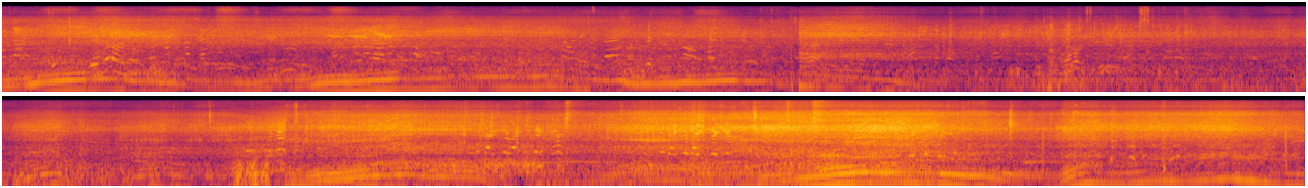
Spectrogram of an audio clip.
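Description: Off-road racing jeep's engine revving hard on a dirt course, its pitch climbing and dropping in repeated surges every few seconds. It is loudest in the last third, with voices of onlookers.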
